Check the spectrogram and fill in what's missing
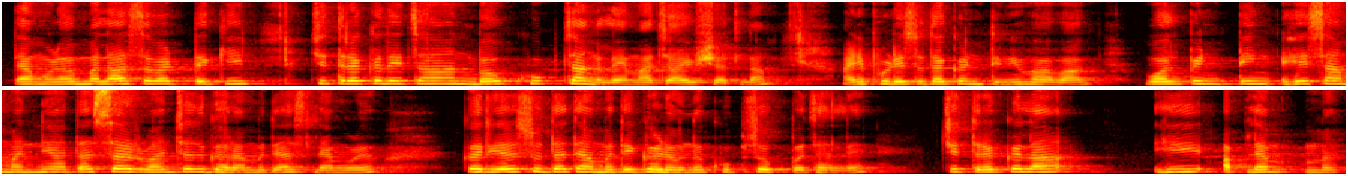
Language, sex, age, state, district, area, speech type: Marathi, female, 18-30, Maharashtra, Kolhapur, urban, spontaneous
